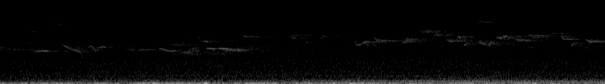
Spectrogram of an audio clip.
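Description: Several songbirds chirping and singing, with short overlapping high notes that grow busier in the second half, over a steady low rumble.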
